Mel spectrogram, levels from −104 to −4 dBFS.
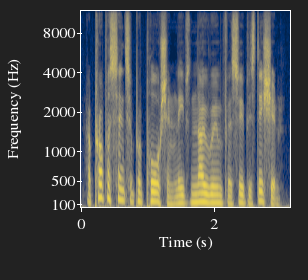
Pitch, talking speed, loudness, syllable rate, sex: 140 Hz, 190 wpm, -16 LUFS, 6.3 syllables/s, male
